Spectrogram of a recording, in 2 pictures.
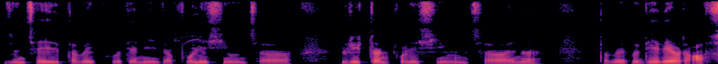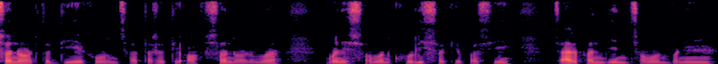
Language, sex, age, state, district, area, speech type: Nepali, male, 30-45, West Bengal, Kalimpong, rural, spontaneous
